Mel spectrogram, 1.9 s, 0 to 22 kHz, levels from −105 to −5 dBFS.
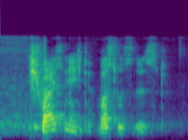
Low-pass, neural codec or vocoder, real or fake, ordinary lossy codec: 7.2 kHz; codec, 16 kHz, 8 kbps, FreqCodec, smaller model; fake; none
